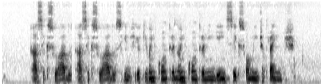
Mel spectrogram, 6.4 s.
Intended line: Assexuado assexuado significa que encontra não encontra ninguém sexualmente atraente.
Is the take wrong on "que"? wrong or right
right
